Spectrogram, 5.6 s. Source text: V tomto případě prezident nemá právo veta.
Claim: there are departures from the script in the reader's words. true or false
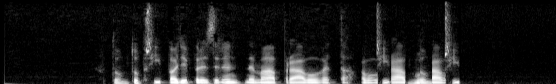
true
